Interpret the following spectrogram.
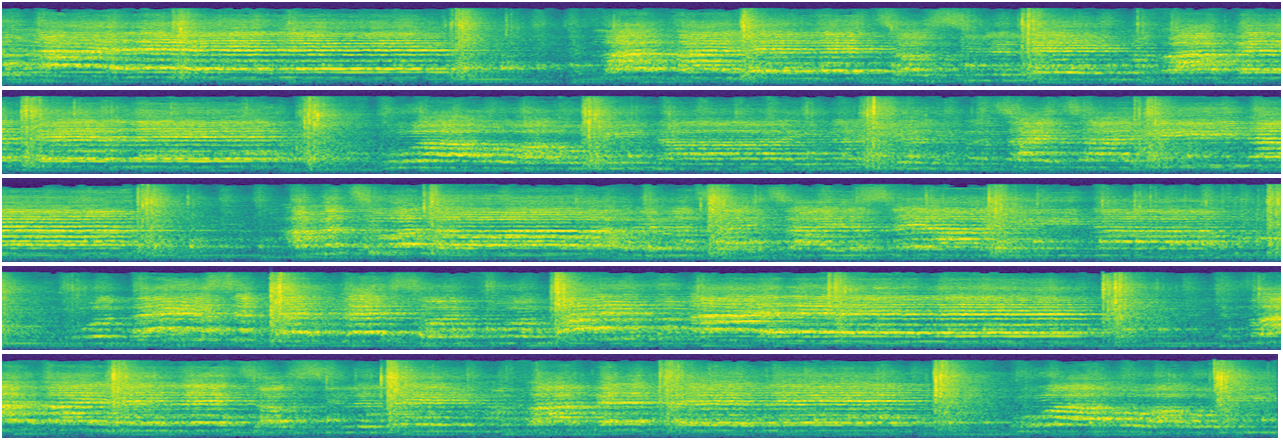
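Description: A group singing a Samoan song in chorus, in phrases a few seconds long, with sharp hand claps running through the singing.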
